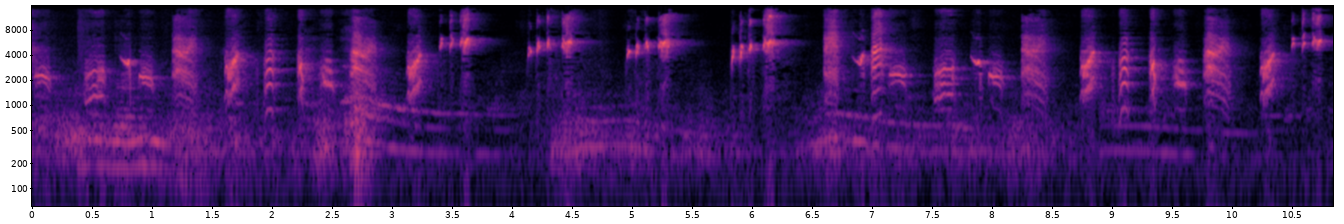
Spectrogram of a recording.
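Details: Long-tailed shrike song rich in varied fillers, played to make caged shrikes sing: quick mixed phrases of scratchy notes, high whistled slurs and soft descending tones, changing pattern every second or so.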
